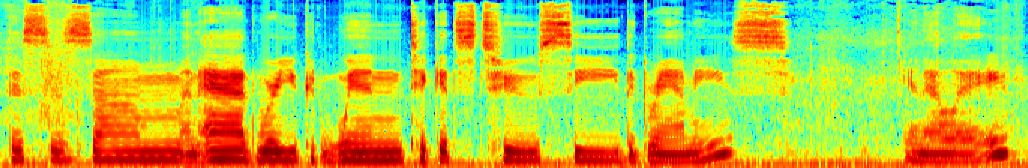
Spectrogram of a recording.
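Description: A woman's voice: fairly low pitch, slow. An American woman in her late forties giving a casual, chatty, nostalgic and self-deprecating show-and-tell commentary. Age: late 40s. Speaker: vlogger showing a personal scrapbook. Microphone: handheld phone. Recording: noisy handheld home phone recording.

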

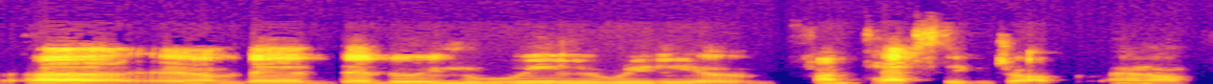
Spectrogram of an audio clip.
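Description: A middle-aged man from Germany with a German accent, speaking casually and haltingly in a video-call Q&A. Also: mid-range voice, level tone, vocal fry, no room sound. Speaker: company co-founder. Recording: slightly dull video-call audio.

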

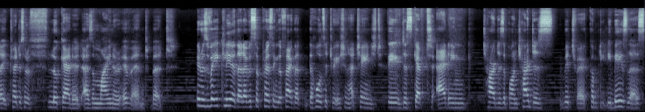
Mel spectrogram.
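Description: A young woman from India, a doctoral scholar, recounting a personal experience in a reflective, measured way with frequent restarts. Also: deep voice, darkish tone.

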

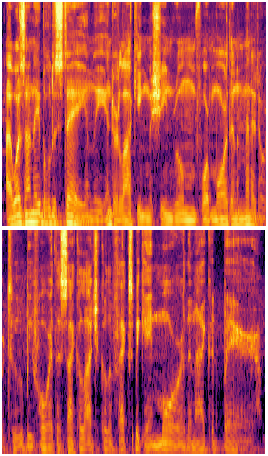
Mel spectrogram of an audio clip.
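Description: A man reading a literary short story as a radio narrator, in a measured, deliberate and dramatic delivery. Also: rumbling low. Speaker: reader of short stories on a radio show. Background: background music.

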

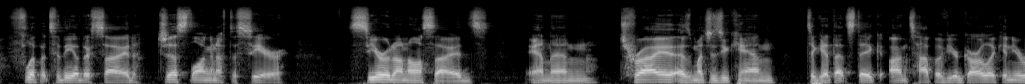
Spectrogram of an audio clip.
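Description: A man with a deep, low voice walks through a recipe as a cooking show host. He sounds relaxed and explains each step plainly. The sound is close and dry, with no room around it. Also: no echo. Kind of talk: voice-over cooking instructions. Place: kitchen in a vacation villa.

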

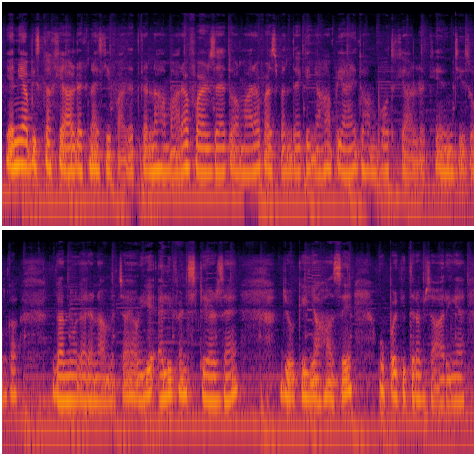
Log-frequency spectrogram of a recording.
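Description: A hoarse woman from Pakistan with a sore throat, narrating a casual, admiring walking tour for her vlog. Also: lowish voice, warm tone. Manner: chatty, admiring, guiding viewers along. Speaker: travel vlogger.

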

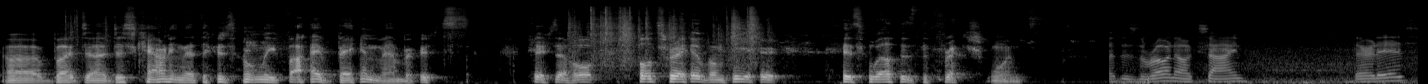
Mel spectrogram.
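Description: A man's voice: on the low side, animated, slow pace. A man in his thirties narrating a casual tour vlog into a phone camera, joking and using fillers. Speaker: band member vlogging a tour. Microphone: phone camera at arm's length. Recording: noisy handheld phone audio.

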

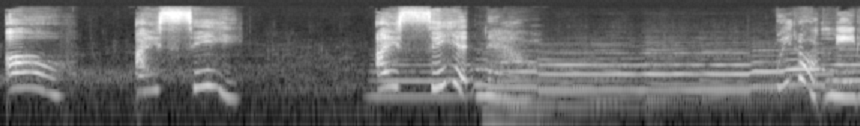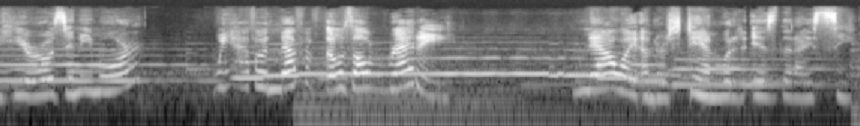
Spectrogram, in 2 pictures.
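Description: A very high, girlish pitch marks this young warrior princess. She is spirited and devoted, speaking tenderly in video game cutscene style. Prominent music plays behind her. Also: lively intonation, measured pace, pauses often. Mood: earnest, gentle. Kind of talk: English-dubbed video game cutscene acting.

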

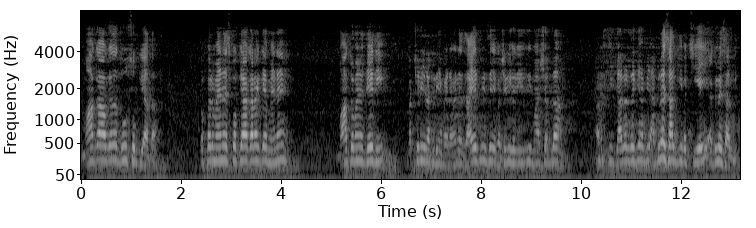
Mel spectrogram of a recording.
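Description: A man, talking casually to camera outdoors in a cattle yard, pitching a young heifer for sale in a repetitive, chatty way, holding a small mic near his mouth. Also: fairly even intonation, brisk, fairly bright tone. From Pakistan. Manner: chatty, repetitive, frequent religious interjections. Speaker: cattle farm vlogger. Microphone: handheld lavalier mic held near mouth. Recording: noisy outdoor phone recording.

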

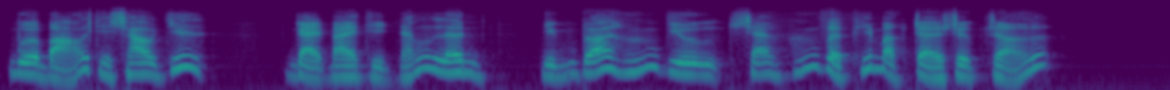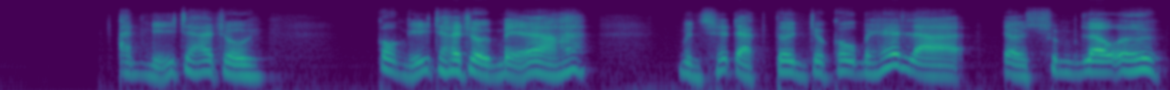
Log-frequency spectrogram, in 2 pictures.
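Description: Guy playing an earnest cartoon dad, loving, highish voice, slightly muffled dry sound. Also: animated, normal speed, dry recording, lightly acted. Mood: tender, excited. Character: excitable, loving young father of a newborn girl. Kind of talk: cartoon voice acting. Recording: dull, dry, music underneath.

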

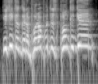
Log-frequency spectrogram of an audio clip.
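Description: Brutish bullying stepfather, voiced by a woman narrator: loud, sneering, strained. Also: extremely high pitch, fast talker, pitched above the performer's own voice.

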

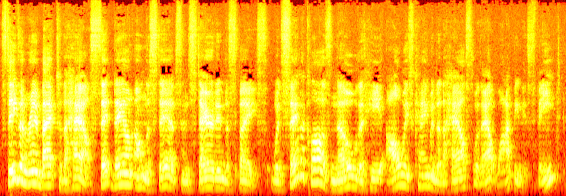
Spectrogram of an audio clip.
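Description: An American man in his forties reading a children's storybook aloud in an animated, expressive way. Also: mid-range voice, normal speed, few pauses, distant mic, poor audio. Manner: animated, expressive reading with asides to young listeners. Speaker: guest storyteller, town official. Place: library room with bookshelves, indoors.

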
